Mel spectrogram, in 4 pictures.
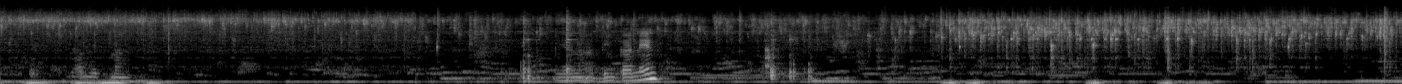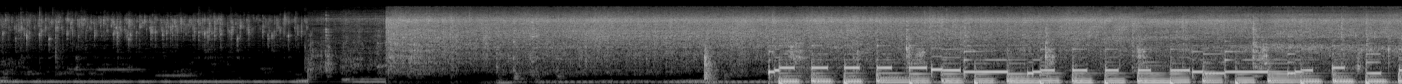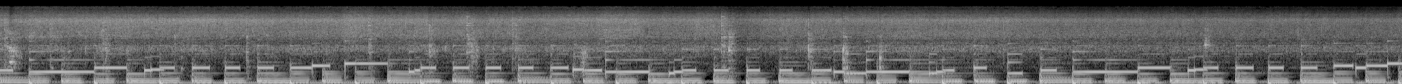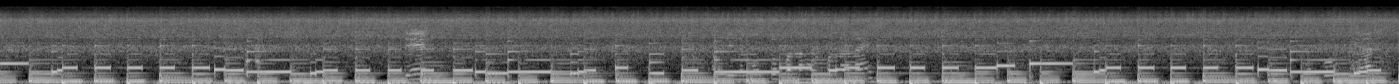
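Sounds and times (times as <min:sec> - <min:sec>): pork sizzling in a pan: 0:00.0 - 0:56.0
background music with steady beat: 0:21.7 - 0:56.0
metal spatula stirring: 0:26.5 - 0:29.2, 0:32.4 - 0:34.1, 0:35.2 - 0:35.5.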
